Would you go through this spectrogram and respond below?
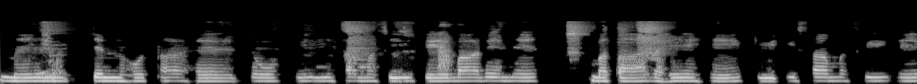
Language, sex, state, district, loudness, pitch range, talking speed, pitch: Hindi, male, Uttar Pradesh, Muzaffarnagar, -18 LUFS, 155-165 Hz, 120 wpm, 160 Hz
